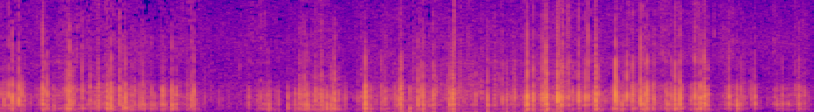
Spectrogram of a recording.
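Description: Long nails and fingertips scratch across the embossed iridescent vinyl cover and spine of a textured photo album held close. The result is a dense, dry run of crackly scratches and small clicks, mostly in the low-mid to mid range, with quick transients that die away almost at once.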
